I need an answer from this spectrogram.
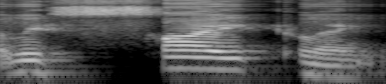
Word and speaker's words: recycling: And then more like that with on the second syllable. For example, uh recycling. Recycling. Mhm. Recycling. It's so important to get the stress correct because if you set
